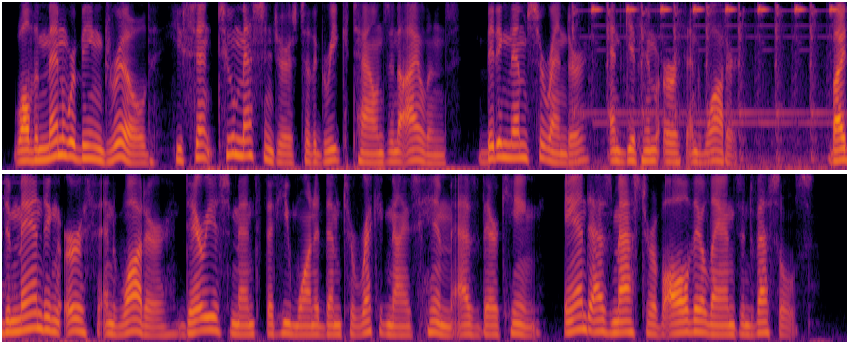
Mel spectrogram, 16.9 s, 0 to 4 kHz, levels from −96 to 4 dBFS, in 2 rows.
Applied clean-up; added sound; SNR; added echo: none; Doorbell; 11 dB; none.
